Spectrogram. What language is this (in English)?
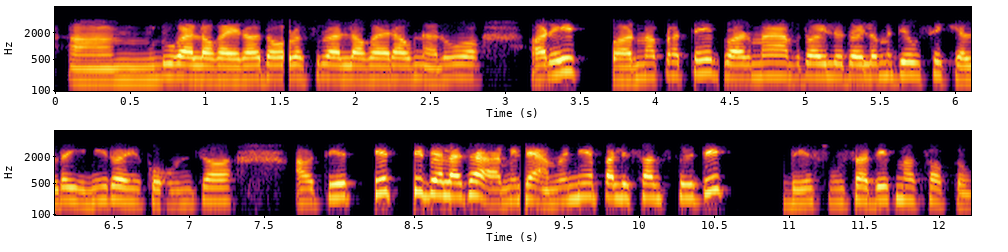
Nepali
